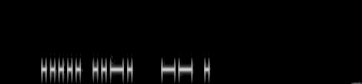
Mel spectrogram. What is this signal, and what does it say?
Morse code, heard as a keyed tone, about 28 wpm, 700 Hz. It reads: 5F ME
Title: Field Day Exchanges Encore - 28wpm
